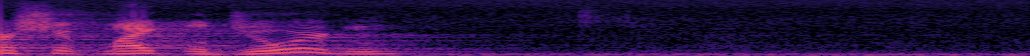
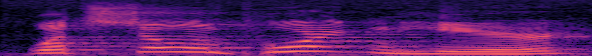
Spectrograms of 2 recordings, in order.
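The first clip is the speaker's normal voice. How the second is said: normal talking voice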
